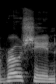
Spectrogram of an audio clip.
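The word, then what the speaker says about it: Róisín: Roshene is how you pronounce it.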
